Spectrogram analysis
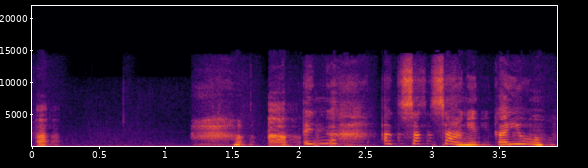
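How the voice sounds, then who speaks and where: An actress playing an anguished young daughter in an Ilocano radio drama, with an Ilocano accent and an emotional, indignant manner. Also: female voice, extremely high pitch, expressive, slow pace, fairly bright tone, a little hiss or hum, exaggerated voice. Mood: concerned, polite. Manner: tearful, indignant outbursts. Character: anguished young daughter rejecting her long-absent mother.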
